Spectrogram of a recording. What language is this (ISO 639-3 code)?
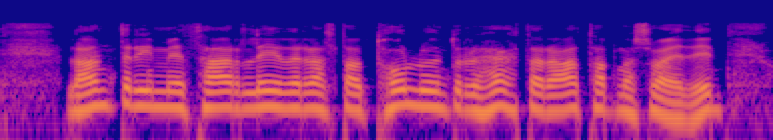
isl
